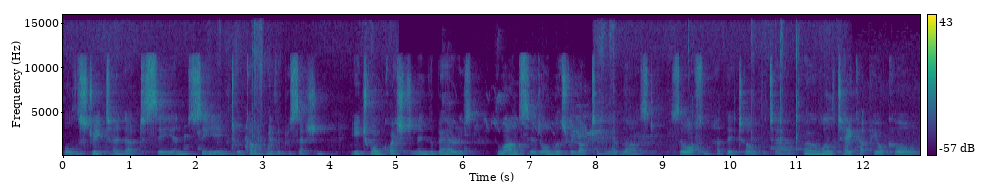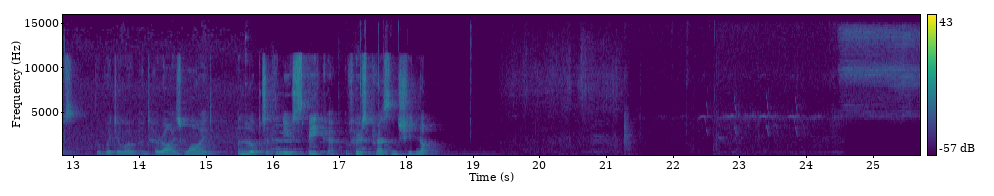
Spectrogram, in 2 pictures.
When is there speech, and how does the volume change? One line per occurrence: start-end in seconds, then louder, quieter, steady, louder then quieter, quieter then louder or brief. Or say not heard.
0.0-18.3 steady.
